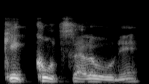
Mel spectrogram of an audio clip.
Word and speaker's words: Checco Zalone: Luca Medici si chiama in realtà, l'avvocato Luca Medici, in arte Checco Zalone, che diciamo con pronuncia barese suona Checco Zalone, cioè che diciamo così sbruffone, cretino e assolutamente incapace, e la battuta è autoironica.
